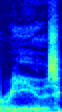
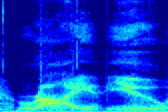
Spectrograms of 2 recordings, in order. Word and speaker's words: Ryu: Ken Masters' actor Damien Chapa said the name is pronounced Ryu as opposed to Ryu. Despite issues with this, D'Souza decided to use Ryu, believing it would be easier to pronounce for Western audiences, although Jean-Claude Van Damme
